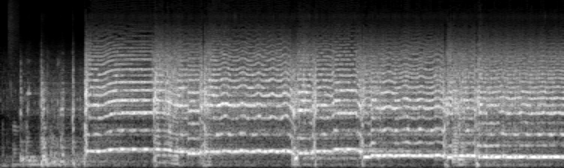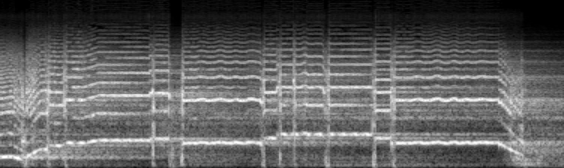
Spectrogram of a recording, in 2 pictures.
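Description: Gibson ES electric guitar played through psychedelic effects: sustained, chorus-soaked and slightly distorted notes ring loud and steady, shifting through several held pitches and chord changes.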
